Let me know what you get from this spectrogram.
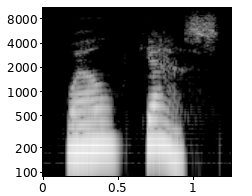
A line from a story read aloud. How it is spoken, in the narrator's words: she said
